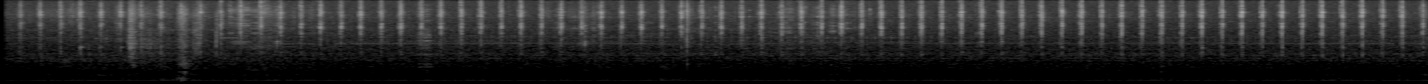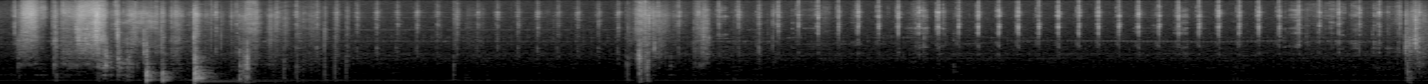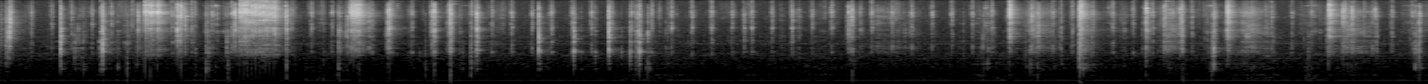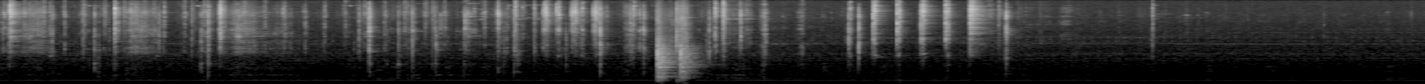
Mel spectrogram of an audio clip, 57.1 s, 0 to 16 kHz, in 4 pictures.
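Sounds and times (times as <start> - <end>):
clock movement ticking fast: 0.1 - 49.4
metal clinks and rubs from tool: 38.3 - 45.8.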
